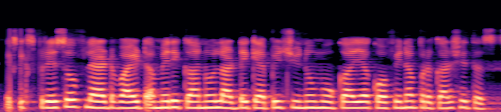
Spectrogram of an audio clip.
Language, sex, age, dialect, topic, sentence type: Marathi, female, 25-30, Northern Konkan, agriculture, statement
